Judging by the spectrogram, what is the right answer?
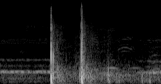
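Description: Two sharp, loud firework bangs burst out from behind a football stand at an under-23 match between Brighton & Hove Albion and Bayern Munich, each one echoing briefly over a steady background hum, with a softer pop following.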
